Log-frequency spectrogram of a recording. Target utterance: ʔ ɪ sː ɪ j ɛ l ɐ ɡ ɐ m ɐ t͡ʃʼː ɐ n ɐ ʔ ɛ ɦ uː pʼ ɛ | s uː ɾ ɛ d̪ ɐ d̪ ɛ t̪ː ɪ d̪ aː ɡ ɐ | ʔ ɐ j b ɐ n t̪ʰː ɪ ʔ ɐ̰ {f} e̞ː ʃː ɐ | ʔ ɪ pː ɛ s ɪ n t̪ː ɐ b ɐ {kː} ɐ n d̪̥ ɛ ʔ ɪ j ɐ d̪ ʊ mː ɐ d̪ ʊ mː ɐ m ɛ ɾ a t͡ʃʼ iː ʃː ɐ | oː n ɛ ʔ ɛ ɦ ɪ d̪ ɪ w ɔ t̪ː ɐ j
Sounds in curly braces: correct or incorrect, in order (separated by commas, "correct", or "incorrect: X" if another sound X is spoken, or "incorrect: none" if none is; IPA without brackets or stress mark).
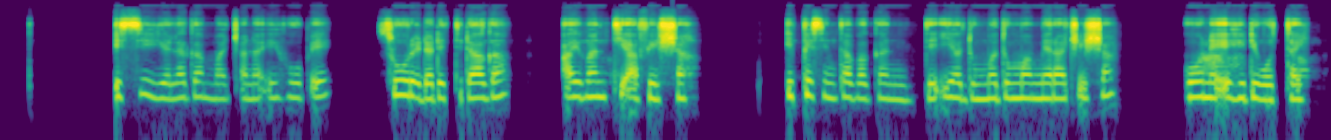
correct, incorrect: ɡː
